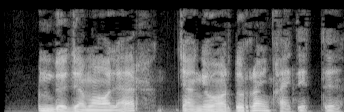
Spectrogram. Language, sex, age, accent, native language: Uzbek, male, 18-24, Toshkent shahri, Uzbek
